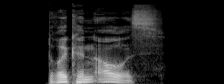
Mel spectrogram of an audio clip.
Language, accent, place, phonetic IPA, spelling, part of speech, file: German, Germany, Berlin, [ˌdʁʏkn̩ ˈaʊ̯s], drücken aus, verb, De-drücken aus.ogg
- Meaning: inflection of ausdrücken: 1. first/third-person plural present 2. first/third-person plural subjunctive I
